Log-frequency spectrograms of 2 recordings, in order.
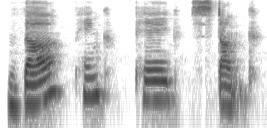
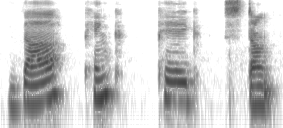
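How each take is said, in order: First: Very slow, word by word; slow dictation. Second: Very slow read-along; slow choral reading. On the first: Teacher dictating the sentence slowly to the class. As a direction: say each word slowly for writing. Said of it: "And our sentence is". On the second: Teacher reading slowly along with the students. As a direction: read it slowly together with the class. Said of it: "Say that with me". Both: Shown as a demonstration.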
